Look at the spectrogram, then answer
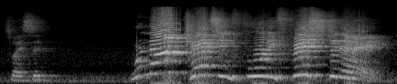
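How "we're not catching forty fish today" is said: high-pitched, slow, very loud yell; exasperated full-volume rant; exasperated shouting. Acted. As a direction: bellow it in comic outrage, stretching the words. Exasperated retort to fishing companion.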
